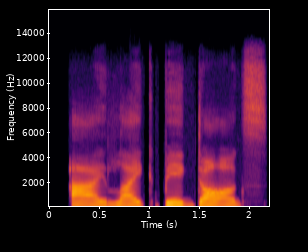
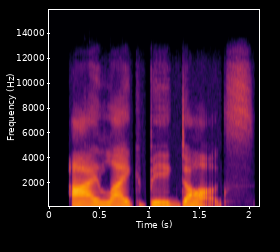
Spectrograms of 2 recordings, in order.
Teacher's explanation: For example, I like big dogs. The stress is on like and dogs. Not on I or big.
